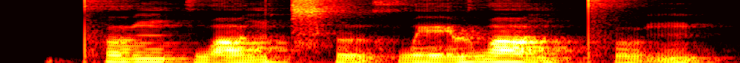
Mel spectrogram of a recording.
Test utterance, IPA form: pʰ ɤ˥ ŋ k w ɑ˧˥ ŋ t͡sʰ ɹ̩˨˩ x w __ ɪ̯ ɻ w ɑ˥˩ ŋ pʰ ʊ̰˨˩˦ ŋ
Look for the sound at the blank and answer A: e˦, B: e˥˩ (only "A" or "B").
A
